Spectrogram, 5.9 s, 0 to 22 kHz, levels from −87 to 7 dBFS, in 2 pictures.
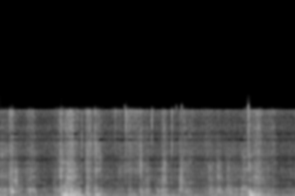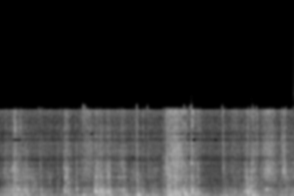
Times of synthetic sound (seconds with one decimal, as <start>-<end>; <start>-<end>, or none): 0.0-5.9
